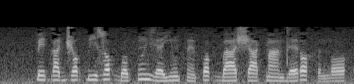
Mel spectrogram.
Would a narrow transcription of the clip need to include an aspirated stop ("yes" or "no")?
no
